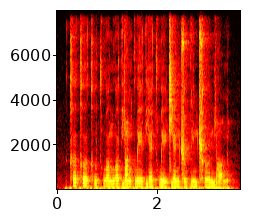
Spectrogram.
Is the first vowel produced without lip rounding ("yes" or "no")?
yes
